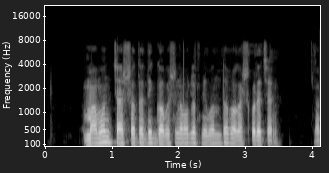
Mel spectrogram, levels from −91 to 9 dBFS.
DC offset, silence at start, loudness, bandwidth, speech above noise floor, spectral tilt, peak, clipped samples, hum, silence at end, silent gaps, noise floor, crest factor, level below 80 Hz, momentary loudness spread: under 0.1%; 0.6 s; -18 LUFS; 7.6 kHz; 51 dB; -8.5 dB/octave; 0 dBFS; under 0.1%; none; 0 s; none; -68 dBFS; 18 dB; -54 dBFS; 7 LU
